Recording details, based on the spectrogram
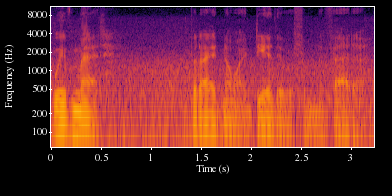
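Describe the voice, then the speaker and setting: An actor playing a gruff, stoic, guarded werewolf eco-warrior in a video game cutscene. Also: male voice, very deep voice, brisk, background noise.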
